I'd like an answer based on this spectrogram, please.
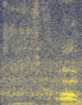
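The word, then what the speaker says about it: yew: tree Bales cell Point that's uh y e w I believe it's pronounced U over there is the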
